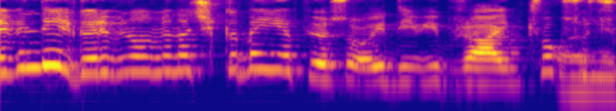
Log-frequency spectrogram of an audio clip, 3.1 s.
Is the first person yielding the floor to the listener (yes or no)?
yes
